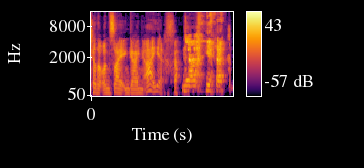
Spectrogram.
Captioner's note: laughing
